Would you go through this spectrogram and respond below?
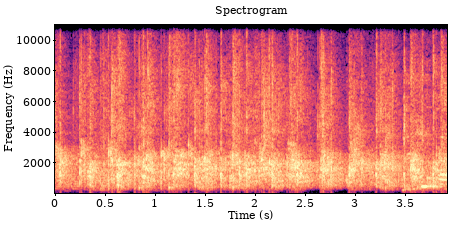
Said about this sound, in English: Keep clapping for yourselves.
